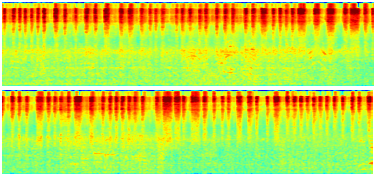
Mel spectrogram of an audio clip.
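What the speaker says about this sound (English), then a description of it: "These are the type of locomotives I used to work on years ago." A locomotive engine idles in Silverton, Colorado, with a steady, loud diesel rumble and hiss that holds unchanged throughout, close by.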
